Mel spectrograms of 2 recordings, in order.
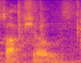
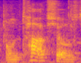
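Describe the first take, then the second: First: Softer mock British talk shows; quiet British vowels on shows; British accent. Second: Said in the usual way. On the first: Shown as a demonstration. British voice demo for viewers. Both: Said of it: "That's my British voice".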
